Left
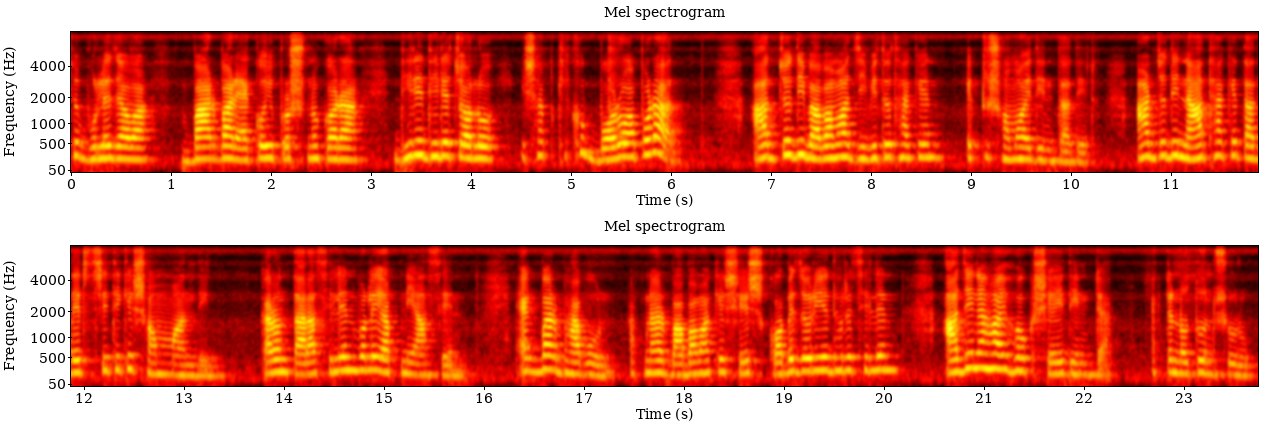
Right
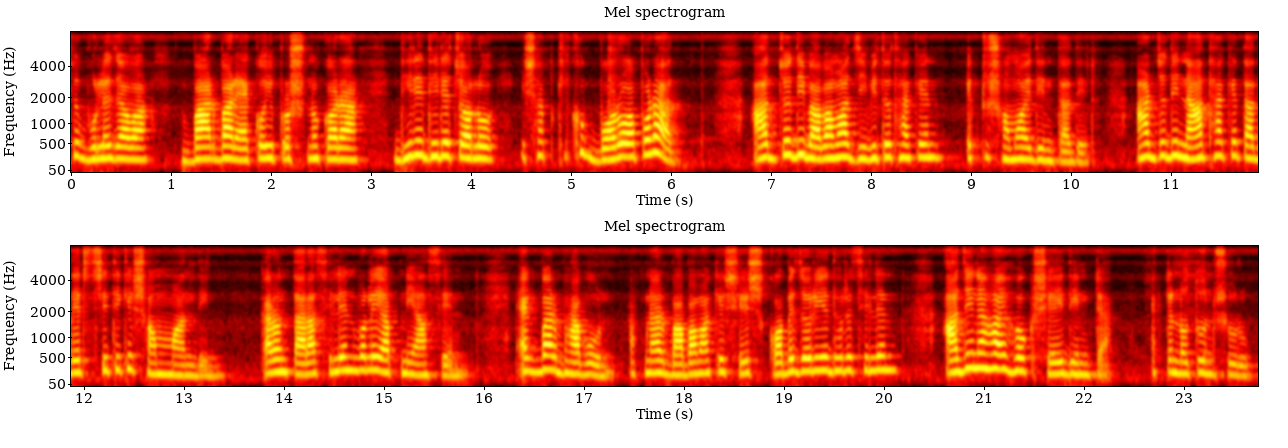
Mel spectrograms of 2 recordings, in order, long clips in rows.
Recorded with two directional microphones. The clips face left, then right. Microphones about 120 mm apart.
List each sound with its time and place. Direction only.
0.0 s a woman's voice: 35° right (ahead or behind)
22.9 s a woman's voice: 20° right (ahead or behind)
